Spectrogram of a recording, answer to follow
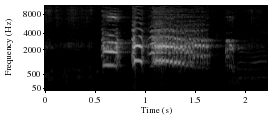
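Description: F2 red junglefowl rooster crowing once: a short crow that starts about half a second in, runs about a second and breaks off sharply, with a brief extra note just after.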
